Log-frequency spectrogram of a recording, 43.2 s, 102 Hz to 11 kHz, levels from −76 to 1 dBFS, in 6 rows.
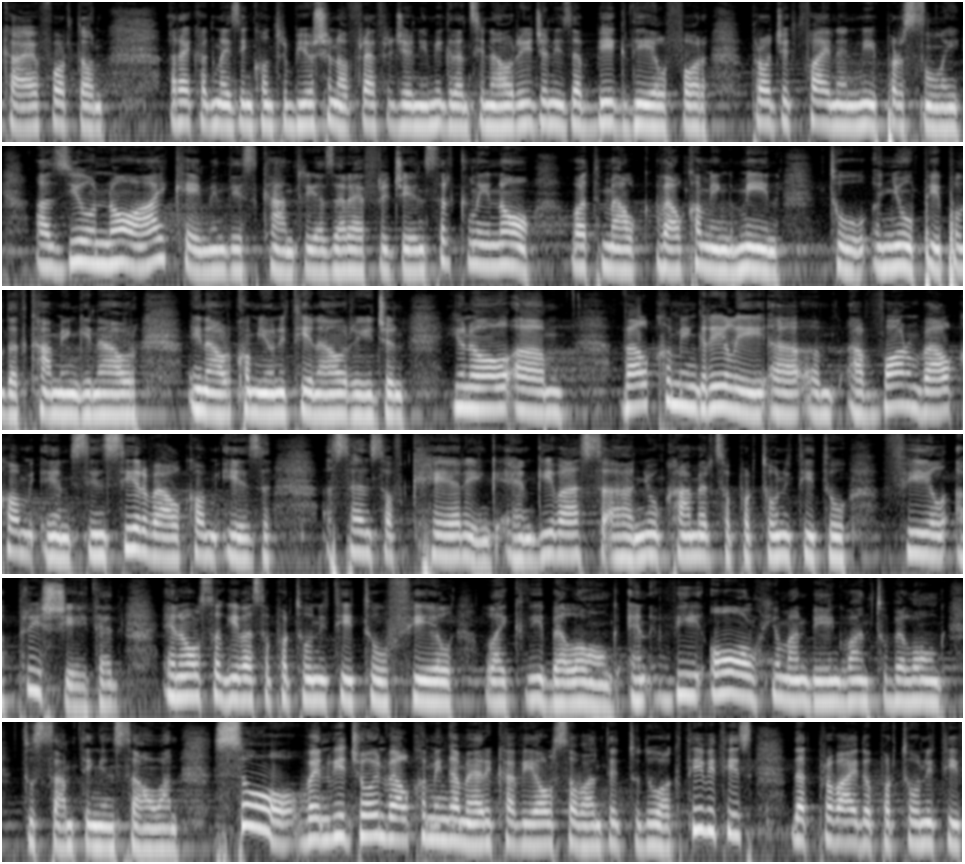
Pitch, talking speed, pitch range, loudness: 185 Hz, 160 wpm, 175-200 Hz, -14 LUFS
